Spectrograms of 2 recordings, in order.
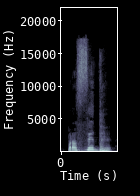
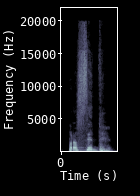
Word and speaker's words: प्रसिद्ध: तो यहां पे आप सोच रहे होंगे कि आधा ध है नहीं यहां पे पूरा ध है और आधा द है। देखिए यहां पे विद्यार्थी जैसे यहां पे देखिए प्रसिद्ध ध उच्चारण पूरा हो रहा है ना प्रसिद्ध विद्यार्थी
